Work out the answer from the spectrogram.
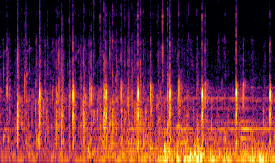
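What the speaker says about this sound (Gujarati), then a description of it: "એટલે વિંજોડા સાહેબ માટે એકવાર જોરદાર તાળીઓ" Audience applause for a teacher at a district education innovation festival, with a crowd clapping steadily and a rhythmic beat of sharp claps standing out near the front, growing a little fuller toward the end.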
